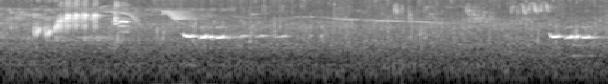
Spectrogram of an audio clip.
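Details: Forest setting with chattering songbirds, and a White-browed scimitar babbler repeating a short run of low, hollow whistled notes twice, roughly five seconds apart, against a faint background of chirps.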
